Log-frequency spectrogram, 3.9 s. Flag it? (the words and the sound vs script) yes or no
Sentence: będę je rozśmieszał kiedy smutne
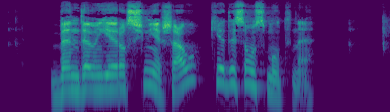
yes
